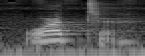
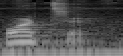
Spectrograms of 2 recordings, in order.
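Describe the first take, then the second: First: It is said in an American accent. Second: It is said in an Australian accent. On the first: "untuk American accent maka akan menjadi water" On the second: "Australian accents ya. Maka mereka akan bilang water"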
